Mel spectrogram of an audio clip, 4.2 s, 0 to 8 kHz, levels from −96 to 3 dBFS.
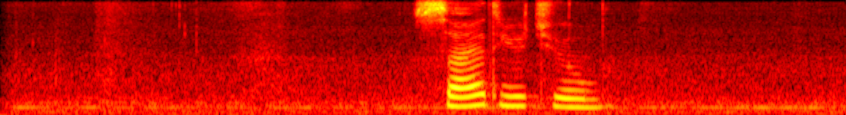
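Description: No technical faults can be heard anywhere in the speech.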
